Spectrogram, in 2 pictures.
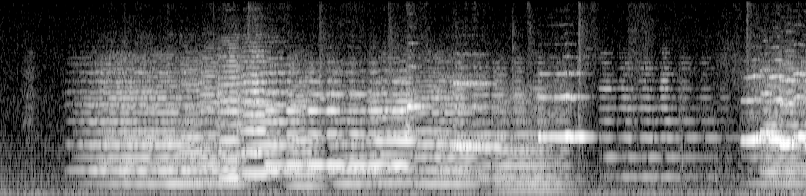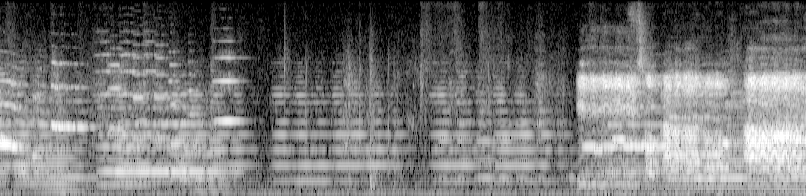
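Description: Small classical ensemble with flute and strings playing contemporary opera music in short phrases broken by quieter passages. Near the end a soprano voice comes in loudly with wide vibrato.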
